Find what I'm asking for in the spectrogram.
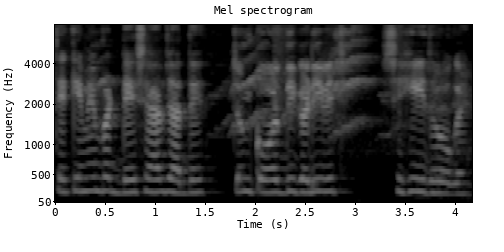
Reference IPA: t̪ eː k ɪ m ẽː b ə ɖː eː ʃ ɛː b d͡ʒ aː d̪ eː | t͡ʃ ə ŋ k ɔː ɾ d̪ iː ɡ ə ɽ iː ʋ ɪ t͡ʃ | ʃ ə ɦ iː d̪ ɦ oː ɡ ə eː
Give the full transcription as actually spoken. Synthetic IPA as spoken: t̪ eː k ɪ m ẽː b ə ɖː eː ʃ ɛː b d͡ʒ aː d̪ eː | t͡ʃ ə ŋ k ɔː ɾ d̪ iː ɡ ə ɽ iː ʋ ɪ t͡ʃ | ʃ ə ɦ iː d̪ ɦ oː ɡ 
